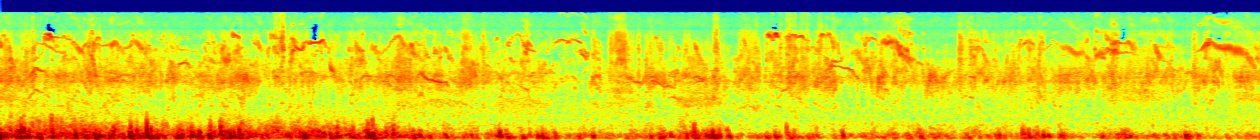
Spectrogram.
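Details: Hundreds of starlings gathered on wires in a field chatter in a dense, continuous mix of squeaky whistles, clicks and rising and falling notes, over a steady low rumble of wind or distant traffic.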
